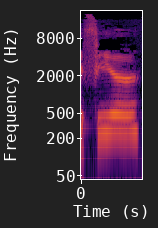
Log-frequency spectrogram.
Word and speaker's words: Fier: And if anybody is curious about what events may happen, you can find me all over the various social medias under TJ Fear. It's usually I Am Fearless. The last name is spelled F-I-E-R, just in case you're looking for it.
